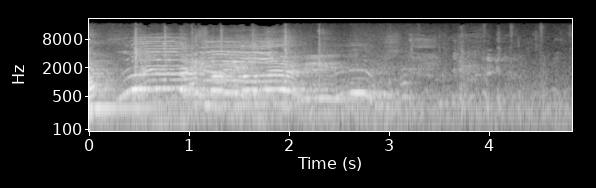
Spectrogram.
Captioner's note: audience applauds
